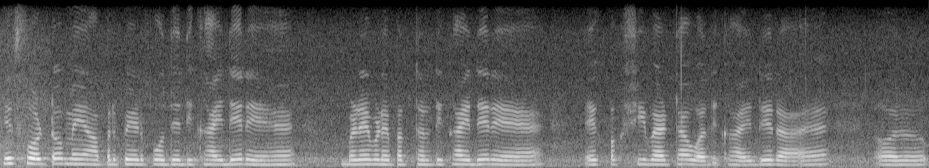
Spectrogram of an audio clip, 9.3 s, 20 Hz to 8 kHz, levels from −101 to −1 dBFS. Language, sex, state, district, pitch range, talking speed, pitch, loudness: Hindi, female, Haryana, Rohtak, 205-220 Hz, 175 wpm, 210 Hz, -20 LUFS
